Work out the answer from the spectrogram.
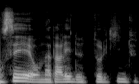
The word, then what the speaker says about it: Tolkien: En anglais ça se dit Tolkin. En fait, en français, on dit Tolkien parce qu'on le lit Tolkien, mais en anglais son nom se prononce Tolkin.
